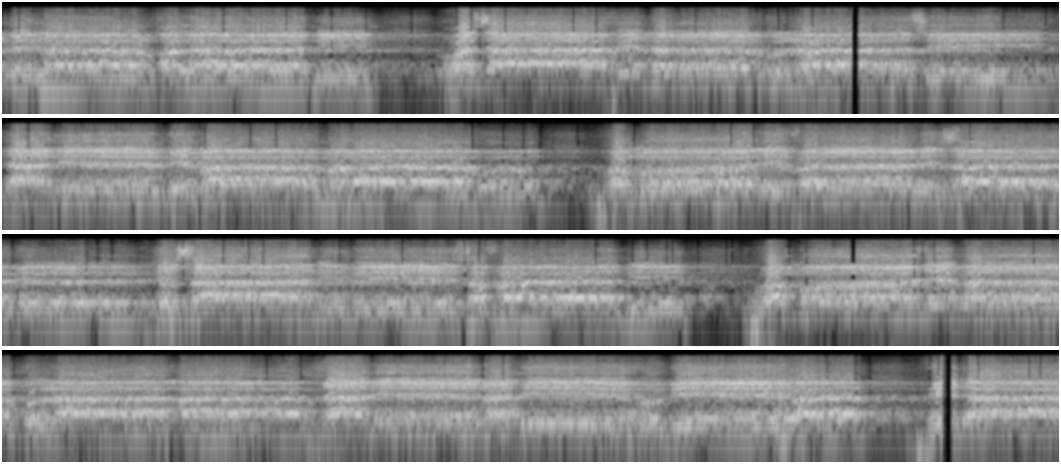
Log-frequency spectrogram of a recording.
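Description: A group of men chanting a khassida, a Mouride devotional poem, into microphones. The chant goes in long sustained phrases with brief breaks about every nine seconds.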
